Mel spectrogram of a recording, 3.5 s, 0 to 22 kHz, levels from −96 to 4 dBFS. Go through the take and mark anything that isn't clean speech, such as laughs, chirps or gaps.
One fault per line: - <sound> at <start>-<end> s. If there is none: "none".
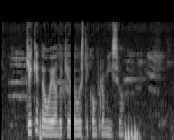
- dropout at 1.4-1.5 s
